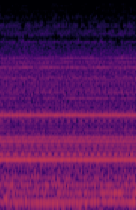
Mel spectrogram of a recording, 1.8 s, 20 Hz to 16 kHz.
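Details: Vintage McGraw Edison box fan motor after cleaning contacts, bearings and bushings, running on low speed: steady even hum, no rubbing or ticking. It runs normally; it earlier got borderline too hot after 30-45 minutes on low.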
